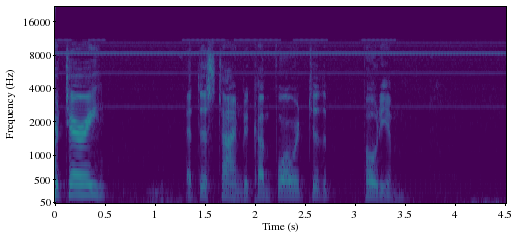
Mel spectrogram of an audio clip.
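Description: A man speaks calmly through a microphone, over loudspeakers outdoors.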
